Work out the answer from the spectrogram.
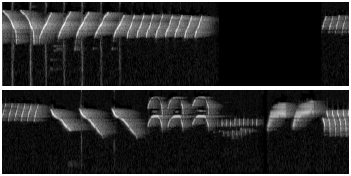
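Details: A Gloster canary sings to excite fellow canaries and train young singers: a rapid rising-note trill for over two seconds, silence, then a buzzy roll and a series of sharp slurred chirps.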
